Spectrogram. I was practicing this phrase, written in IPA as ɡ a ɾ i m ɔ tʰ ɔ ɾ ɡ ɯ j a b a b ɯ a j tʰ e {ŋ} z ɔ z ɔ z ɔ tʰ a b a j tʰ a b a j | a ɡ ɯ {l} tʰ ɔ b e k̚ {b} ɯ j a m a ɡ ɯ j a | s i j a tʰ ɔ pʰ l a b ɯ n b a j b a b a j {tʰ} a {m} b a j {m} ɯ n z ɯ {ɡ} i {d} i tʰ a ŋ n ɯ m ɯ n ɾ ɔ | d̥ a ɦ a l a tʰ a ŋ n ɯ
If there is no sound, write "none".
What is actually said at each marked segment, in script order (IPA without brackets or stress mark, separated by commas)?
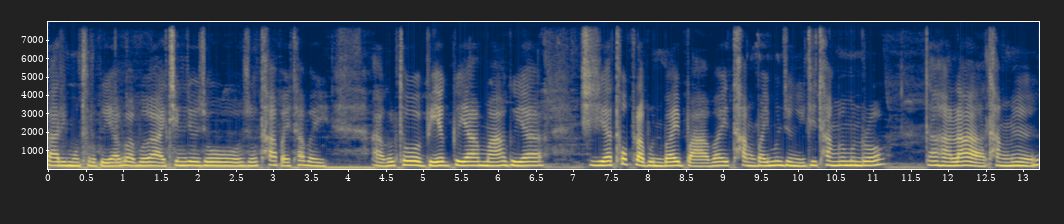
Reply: ŋ, l, ɡ, tʰ, ŋ, m, ŋ, d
